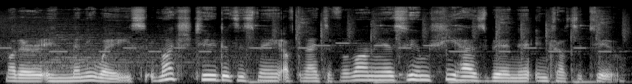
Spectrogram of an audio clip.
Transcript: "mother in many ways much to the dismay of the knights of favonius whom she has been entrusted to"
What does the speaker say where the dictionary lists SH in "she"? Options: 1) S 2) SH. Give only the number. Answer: 2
